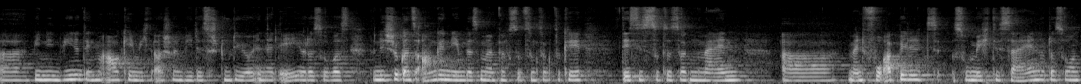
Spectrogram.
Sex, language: female, German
